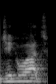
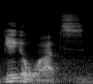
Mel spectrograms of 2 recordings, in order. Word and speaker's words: gigawatts: it's just an acronym but we hear 1.21 jigowatts what do you think of right you think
